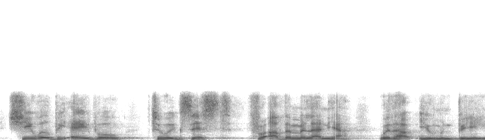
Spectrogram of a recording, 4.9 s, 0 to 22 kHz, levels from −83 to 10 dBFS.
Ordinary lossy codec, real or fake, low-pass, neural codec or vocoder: Opus, 32 kbps; real; 7.2 kHz; none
